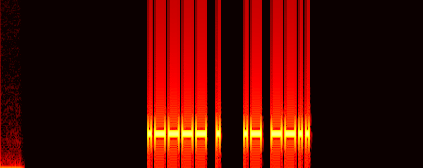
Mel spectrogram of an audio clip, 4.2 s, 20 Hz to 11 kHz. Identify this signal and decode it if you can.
Morse code, heard as a keyed tone, about 34 wpm, 700 Hz. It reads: 1E AZ
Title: Field Day Exchanges - 35wpm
